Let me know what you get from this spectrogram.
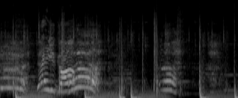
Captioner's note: boxer groaning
